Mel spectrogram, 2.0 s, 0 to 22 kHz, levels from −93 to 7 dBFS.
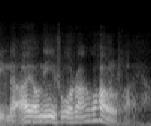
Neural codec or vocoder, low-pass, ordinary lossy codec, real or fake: codec, 16 kHz in and 24 kHz out, 0.9 kbps, LongCat-Audio-Codec, fine tuned four codebook decoder; 10.8 kHz; none; fake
